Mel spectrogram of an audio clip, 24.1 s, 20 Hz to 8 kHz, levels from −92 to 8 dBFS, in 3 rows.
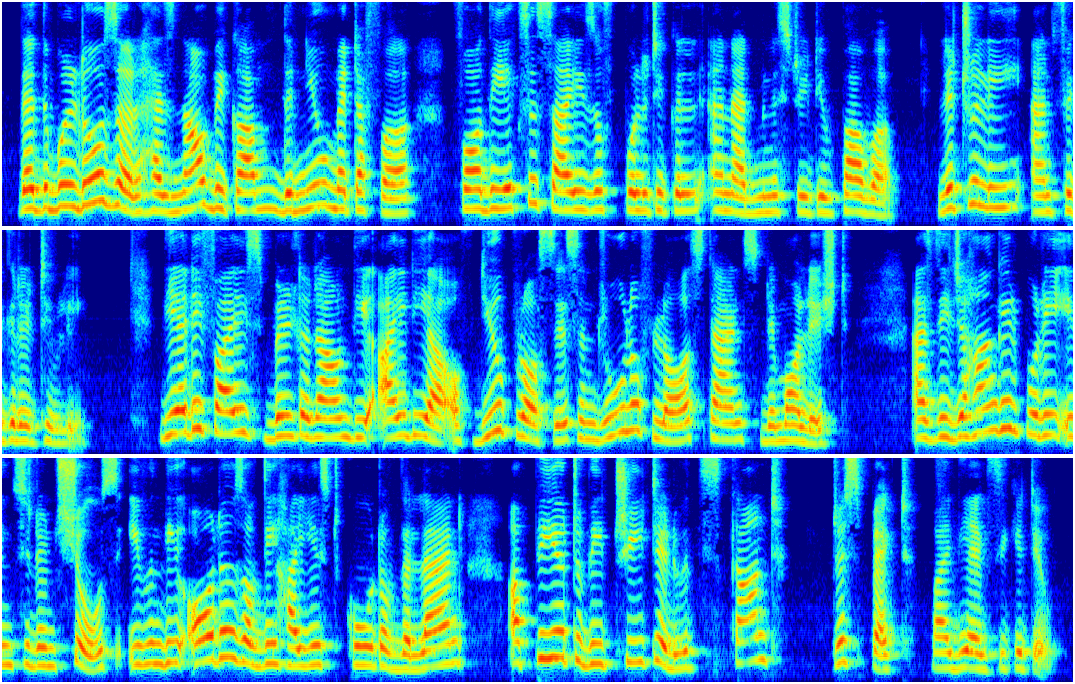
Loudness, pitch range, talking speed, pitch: -15 LUFS, 225-280 Hz, 150 wpm, 250 Hz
